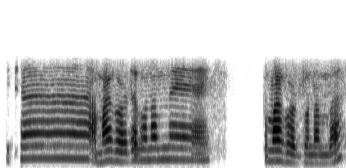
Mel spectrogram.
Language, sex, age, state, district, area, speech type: Assamese, female, 30-45, Assam, Darrang, rural, conversation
